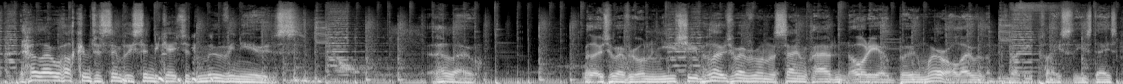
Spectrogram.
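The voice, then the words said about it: Voice off, lacking its usual bass. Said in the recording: “my voice is a little bit off... All the bass is gone. There's no bass in my voice anymore.”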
